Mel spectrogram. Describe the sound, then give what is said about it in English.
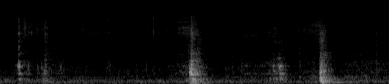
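Gift box being opened with a few sharp handling knocks and rustles, two louder bumps standing out near the end, spaced by quiet gaps with no talk. “You got to stop looking at the screen because I'm about to open the box.”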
